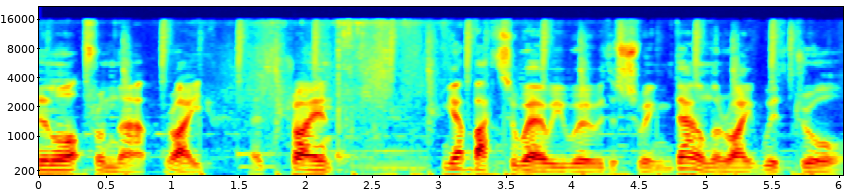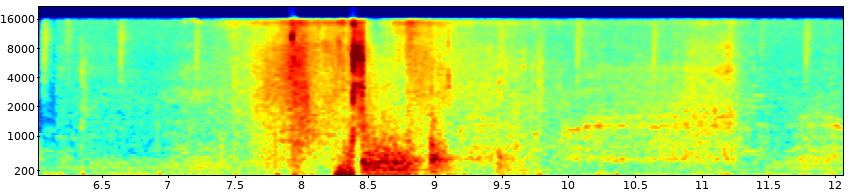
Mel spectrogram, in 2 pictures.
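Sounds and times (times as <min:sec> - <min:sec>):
background music: 0:00.0 - 0:12.0
golf club swish: 0:06.3 - 0:11.4
golf ball impact crack: 0:08.1 - 0:10.0.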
